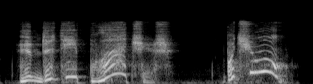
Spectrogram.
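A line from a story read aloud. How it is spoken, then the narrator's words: Surprised exclamation. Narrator (Russian): гном удивленно воскликнул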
